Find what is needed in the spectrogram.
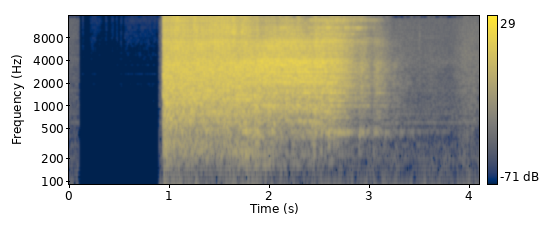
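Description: A sudden, very loud crash that starts about a second in, holds for about two seconds and then dies away.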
